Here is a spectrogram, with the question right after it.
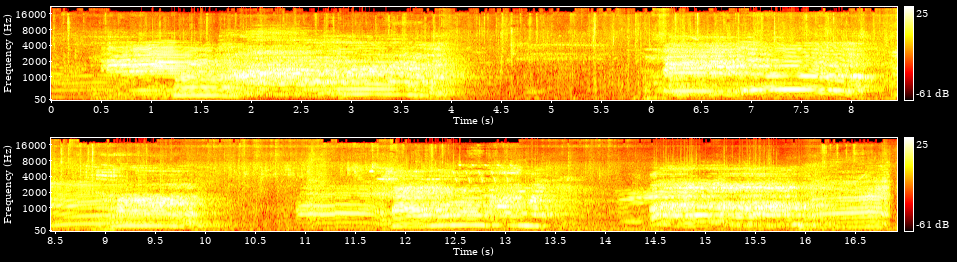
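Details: Cattle held in a pen exchanging loud bellowing moos, four long calls with quiet gaps between, some calls bending up and down in pitch.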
